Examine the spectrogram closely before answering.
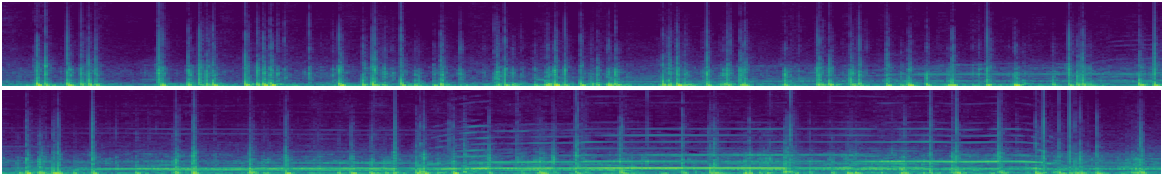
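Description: Fireworks going off in a rapid, dense crackle of many small pops a second, over a steady low rumble. About halfway through, several steady high tones join in and hold for a second or two each.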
